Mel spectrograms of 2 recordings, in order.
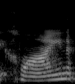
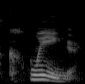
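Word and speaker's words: Kling: know it's Beth and I always want to say Klein but it's not oh here it is it's cling KL n g and that's a picture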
